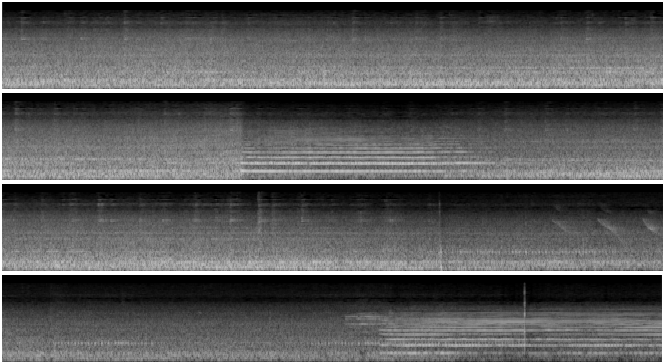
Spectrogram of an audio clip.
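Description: Vande Bharat Express electric train set running past close by with a loud, steady rumble of wheels on rail. About nine seconds in, a horn sounds for two to three seconds, then the running noise carries on more quietly. Near the end the horn sounds again and holds.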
